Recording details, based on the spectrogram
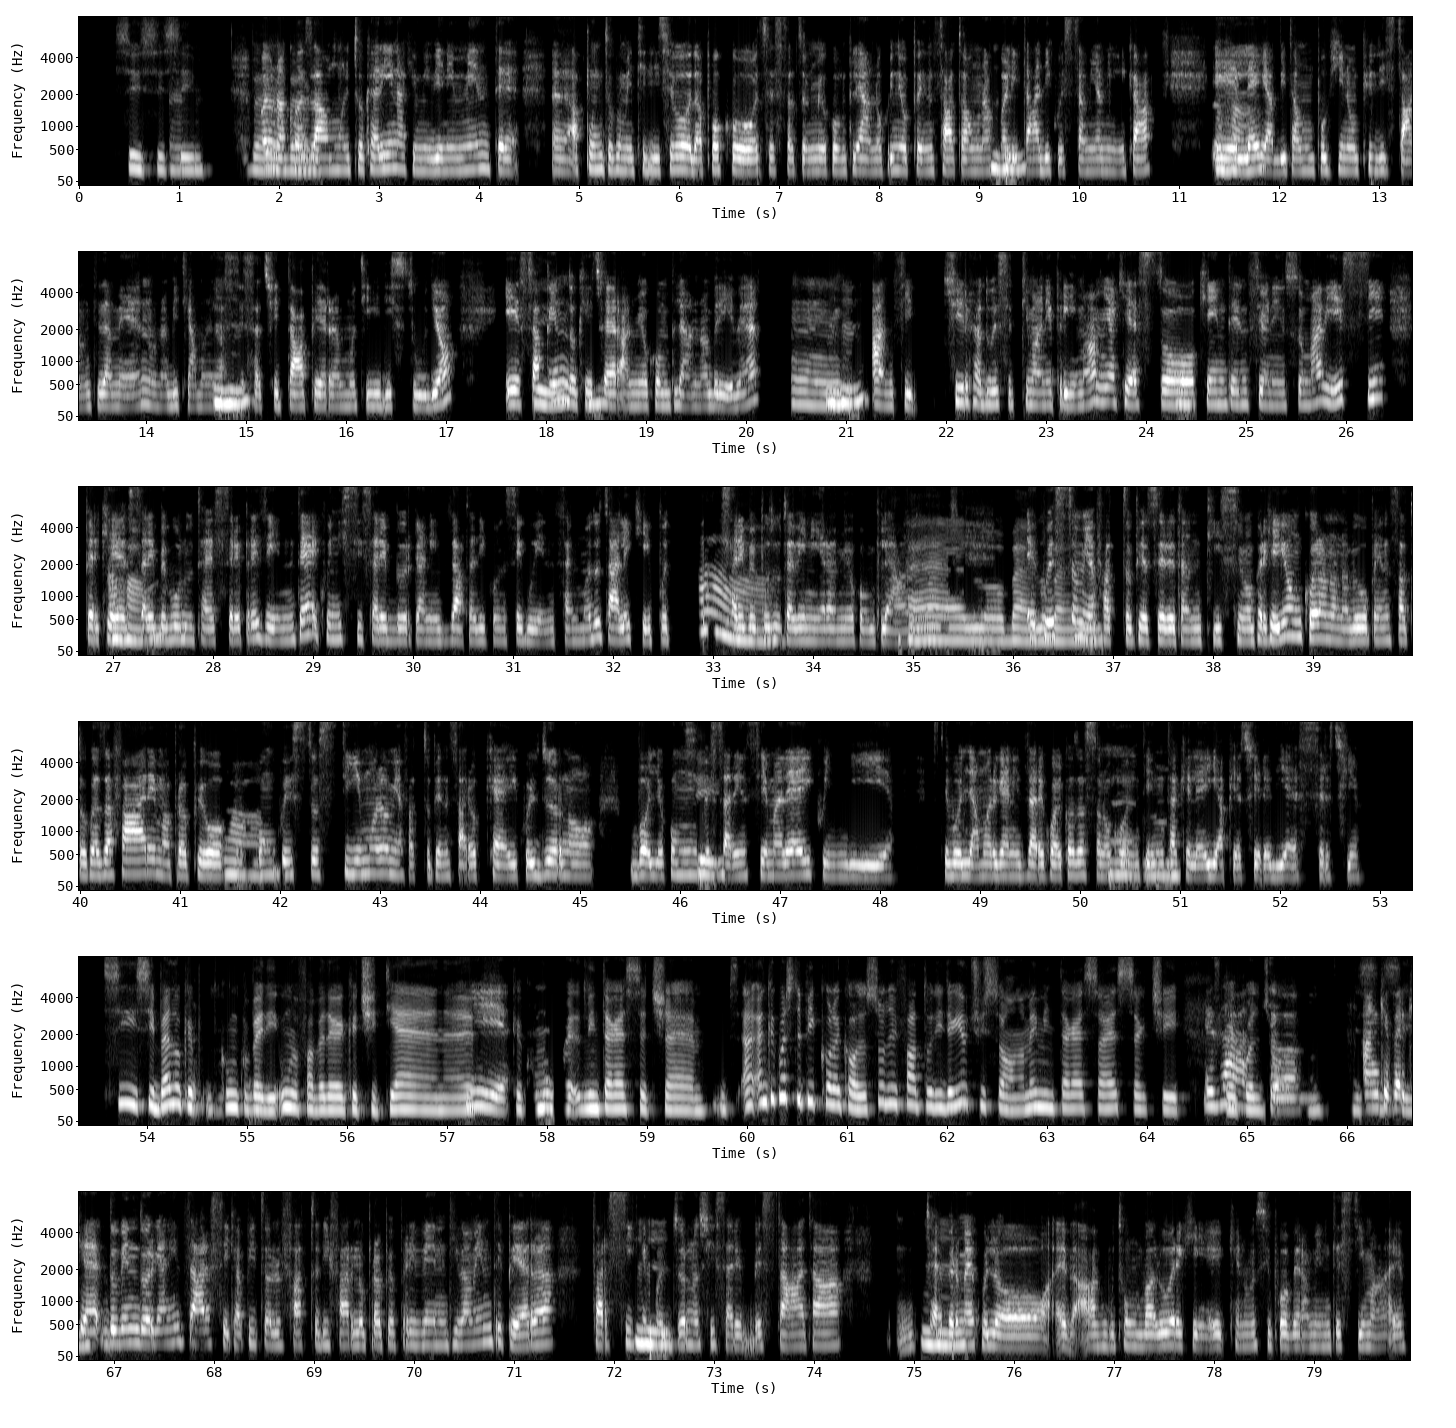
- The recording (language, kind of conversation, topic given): Italian, unstructured, Qual è la qualità che apprezzi di più negli amici?
- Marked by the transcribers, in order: tapping; drawn out: "Bello"; drawn out: "tiene"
